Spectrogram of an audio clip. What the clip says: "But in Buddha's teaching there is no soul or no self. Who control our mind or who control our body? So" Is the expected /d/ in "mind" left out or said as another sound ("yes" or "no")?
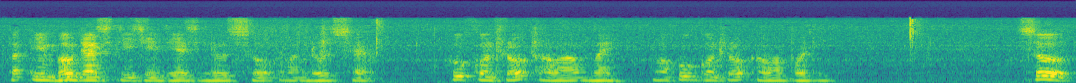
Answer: yes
